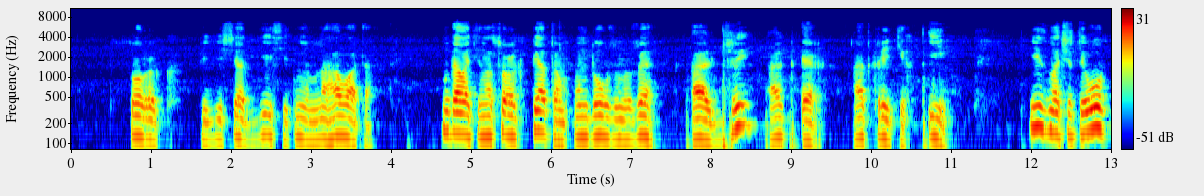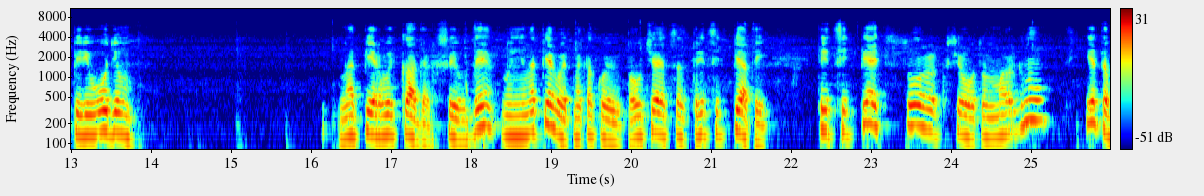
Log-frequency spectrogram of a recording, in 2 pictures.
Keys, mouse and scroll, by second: 2.2-6.3 drag, 10.8 i, 11.9-12.7 drag, 14.1-15.3 drag, 15.8-16.4 drag, 20.1 shift+click, 22.8-25.2 drag, 25.6-25.9 drag.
